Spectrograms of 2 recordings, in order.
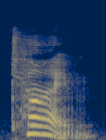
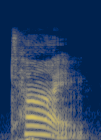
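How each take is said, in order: The two takes are said the same way.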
